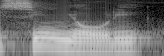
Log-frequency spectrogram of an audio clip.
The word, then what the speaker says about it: signori: Sentite la differenza: il signore con la O aperta, i signori con la O chiusa, il professore con la O aperta, i professori con la O chiusa e così via.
